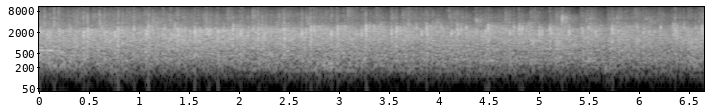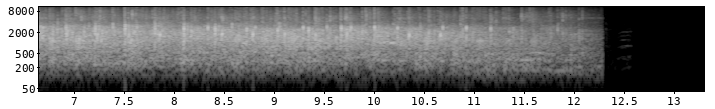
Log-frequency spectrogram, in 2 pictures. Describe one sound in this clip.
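A small group of people applauds in an echoing room.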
